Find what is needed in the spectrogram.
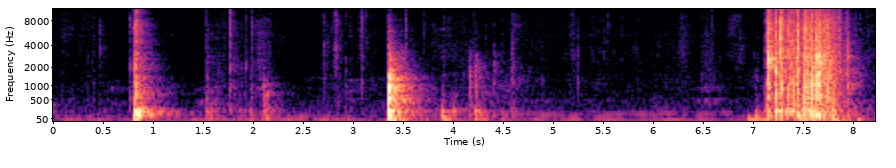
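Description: A deck of tarot cards being handled: two sharp clacks, about a second in and a little past three seconds, light card ticks between, then a dense shuffle lasting about a second near the end.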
